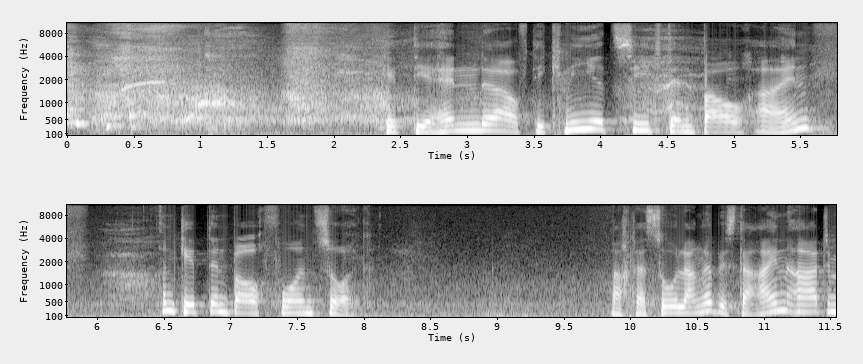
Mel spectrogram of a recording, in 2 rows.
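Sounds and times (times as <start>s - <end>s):
laughter: 0.0s - 3.0s, 4.2s - 5.2s
forceful breathy exhale through the mouth during a yoga breathing exercise: 0.3s - 2.6s
speech: 2.4s - 5.8s, 6.4s - 8.1s, 9.8s - 11.5s.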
